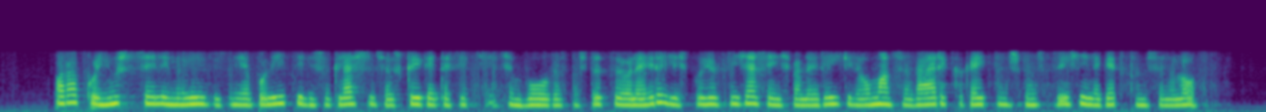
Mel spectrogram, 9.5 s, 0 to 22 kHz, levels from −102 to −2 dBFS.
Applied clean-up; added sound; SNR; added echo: neural mask model DeepFilterNet 3.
